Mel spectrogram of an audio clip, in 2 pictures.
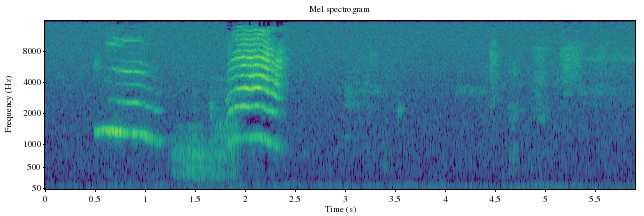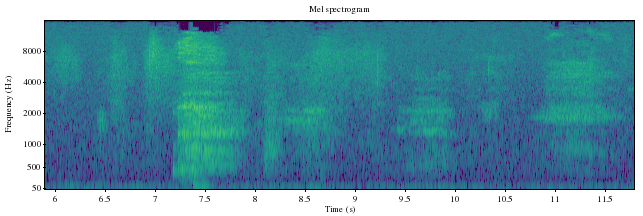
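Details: Indoor morning scene from 2017-09-24 with Shelby, an estimated two-year-old mother cat, nursing and playing with her kittens of about three months. Two quick meows open the recording, then soft scattered rustles, a louder burst and faint chirps.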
